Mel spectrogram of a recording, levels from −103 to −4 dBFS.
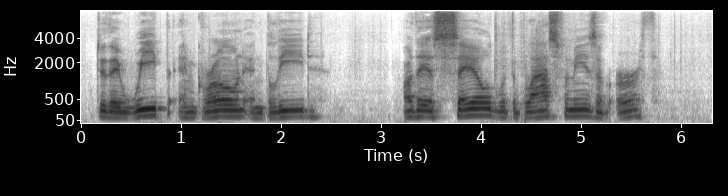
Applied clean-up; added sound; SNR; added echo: neural separator model SepFormer DNS4.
